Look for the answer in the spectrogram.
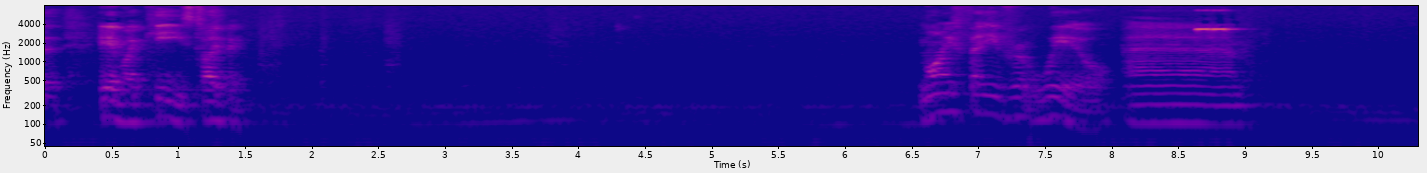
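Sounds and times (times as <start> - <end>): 
quiet hiss: 0.0 - 10.2
speech: 0.1 - 1.6, 6.6 - 9.1
electronic device disconnecting tone: 8.6 - 9.0.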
